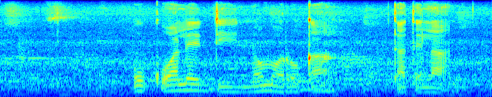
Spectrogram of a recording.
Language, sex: Tswana, male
